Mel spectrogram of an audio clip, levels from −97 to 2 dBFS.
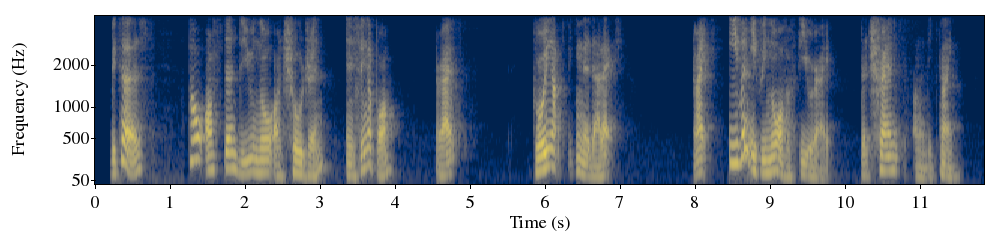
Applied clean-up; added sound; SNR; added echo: neural mask model DeepFilterNet 3.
